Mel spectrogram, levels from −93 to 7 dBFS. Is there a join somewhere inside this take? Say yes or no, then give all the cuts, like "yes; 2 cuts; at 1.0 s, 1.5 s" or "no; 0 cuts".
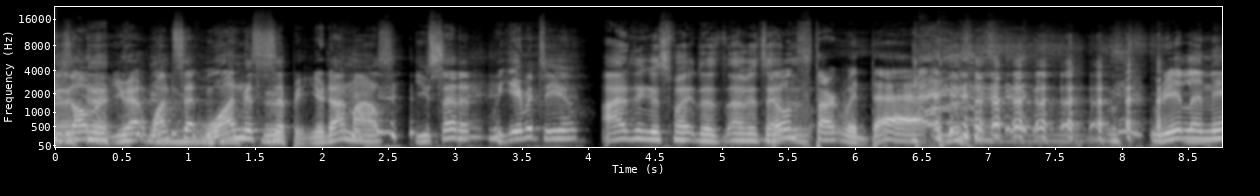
no; 0 cuts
